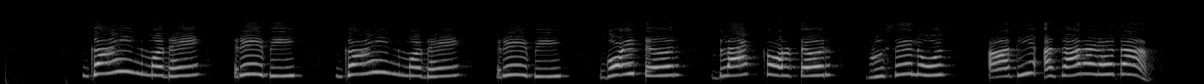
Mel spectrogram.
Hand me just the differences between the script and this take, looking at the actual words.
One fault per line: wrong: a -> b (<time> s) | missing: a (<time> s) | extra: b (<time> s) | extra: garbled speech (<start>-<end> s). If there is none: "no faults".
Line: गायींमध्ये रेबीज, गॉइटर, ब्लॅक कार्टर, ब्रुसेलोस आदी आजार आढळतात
extra: गायींमध्ये रेबीज (3.4 s)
